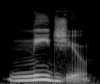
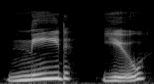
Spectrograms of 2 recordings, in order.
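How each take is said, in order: First: The D and Y blend into a j sound. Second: The D and Y sounds are kept separate.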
